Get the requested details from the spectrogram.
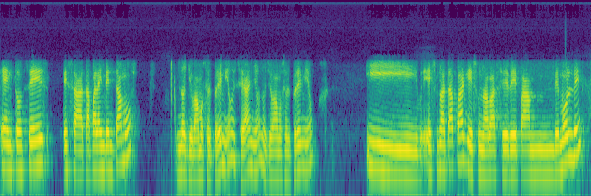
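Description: A woman with a La Mancha accent speaks very slowly at a fairly low pitch, with ordinary pitch variation. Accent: La Mancha accent, noticeable. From Hellín, Albacete (Castilla-La Mancha). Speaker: restaurant cook. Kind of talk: radio interview.

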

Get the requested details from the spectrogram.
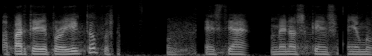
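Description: A man at a fairly high pitch and a moderate pace. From Spain, Alicante. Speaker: chef. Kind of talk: interview. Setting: on location at his restaurant, radio mobile unit. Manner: halting.

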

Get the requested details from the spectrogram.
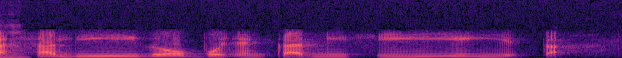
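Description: At a fairly slow pace, this woman talks in a very deep, low pitch. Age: 80s+. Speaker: elderly service user. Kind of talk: phone interview.

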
